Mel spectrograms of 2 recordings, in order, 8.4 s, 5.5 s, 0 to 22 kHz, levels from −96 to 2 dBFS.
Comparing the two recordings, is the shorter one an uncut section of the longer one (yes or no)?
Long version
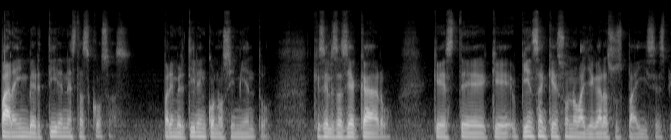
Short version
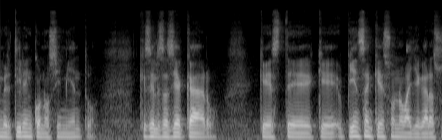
yes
